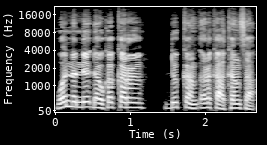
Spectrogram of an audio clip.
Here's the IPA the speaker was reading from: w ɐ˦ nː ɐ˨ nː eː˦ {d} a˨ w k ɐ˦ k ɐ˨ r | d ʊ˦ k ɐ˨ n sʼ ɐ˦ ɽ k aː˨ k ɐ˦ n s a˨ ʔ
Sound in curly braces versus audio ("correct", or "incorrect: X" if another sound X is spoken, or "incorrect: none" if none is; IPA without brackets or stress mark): incorrect: ɗ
